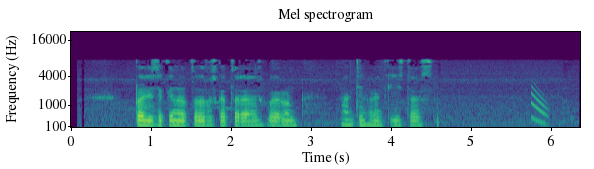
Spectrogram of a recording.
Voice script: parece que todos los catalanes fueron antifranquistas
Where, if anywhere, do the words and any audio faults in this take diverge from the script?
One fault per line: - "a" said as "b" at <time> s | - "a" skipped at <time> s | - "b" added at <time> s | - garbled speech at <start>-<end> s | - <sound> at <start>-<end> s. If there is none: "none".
- "no" added at 1.3 s
- chirp at 5.7-6.0 s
